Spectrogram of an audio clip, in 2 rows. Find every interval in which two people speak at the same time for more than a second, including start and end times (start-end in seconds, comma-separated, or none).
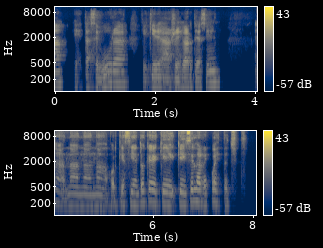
none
